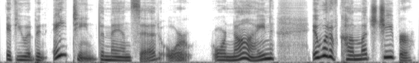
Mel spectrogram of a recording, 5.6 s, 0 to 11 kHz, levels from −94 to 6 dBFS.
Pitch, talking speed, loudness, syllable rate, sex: 215 Hz, 170 wpm, -18 LUFS, 4.2 syllables/s, female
